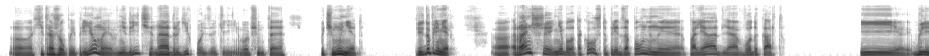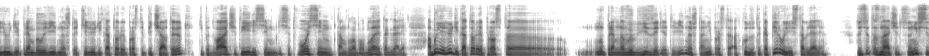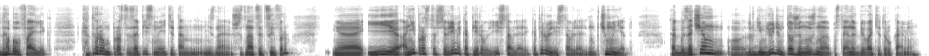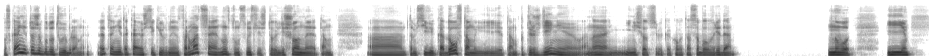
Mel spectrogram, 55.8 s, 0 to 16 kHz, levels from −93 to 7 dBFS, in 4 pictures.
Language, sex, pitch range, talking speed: Russian, male, 115-145 Hz, 150 wpm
